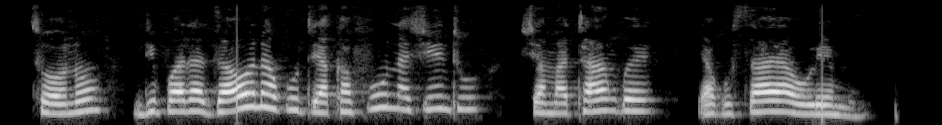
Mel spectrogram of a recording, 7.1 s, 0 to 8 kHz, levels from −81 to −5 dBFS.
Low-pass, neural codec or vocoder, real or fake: 7.2 kHz; none; real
